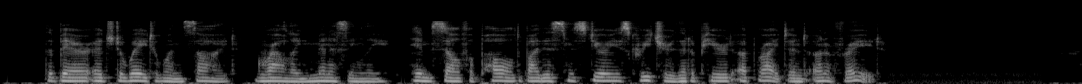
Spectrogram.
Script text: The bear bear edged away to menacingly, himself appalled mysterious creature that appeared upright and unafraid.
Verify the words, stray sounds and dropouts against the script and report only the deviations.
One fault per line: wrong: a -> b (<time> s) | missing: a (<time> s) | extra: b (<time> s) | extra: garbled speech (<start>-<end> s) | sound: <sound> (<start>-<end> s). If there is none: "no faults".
missing: bear (0.9 s)
extra: one side growling (1.6 s)
extra: by this (5.2 s)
